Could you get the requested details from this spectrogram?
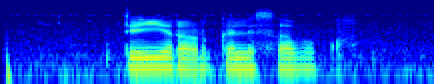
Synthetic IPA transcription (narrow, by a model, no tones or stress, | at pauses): tʼeiɾaɾʊkʼalɪsaβʊkʰḁ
